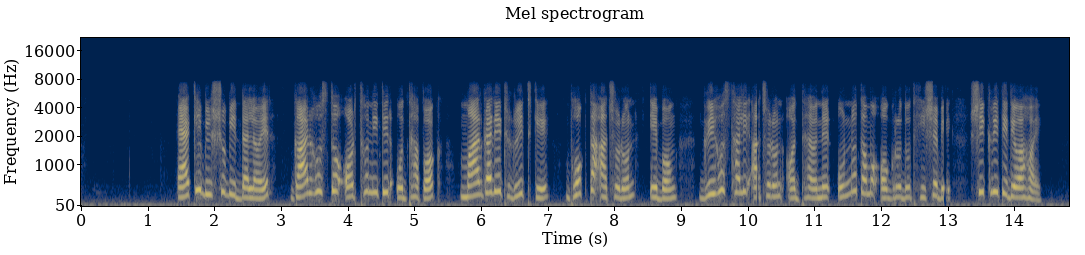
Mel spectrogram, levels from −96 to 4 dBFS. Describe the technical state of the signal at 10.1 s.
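Between 10.14 and 10.19 s the speech gives a brief dip, then picks up again, just after "ভোক্তা আচরণ এবং গৃহস্থালি" and before "আচরণ অধ্যয়নের অন্যতম অগ্রদূত". These are lost AMR speech frames. The gap fits a single 20 ms frame that failed its checksum, so the AMR-WB decoder bridged it by reusing the previous pitch and vocal tract settings at reduced gain, leaving a short, smeared patch rather than silence.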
